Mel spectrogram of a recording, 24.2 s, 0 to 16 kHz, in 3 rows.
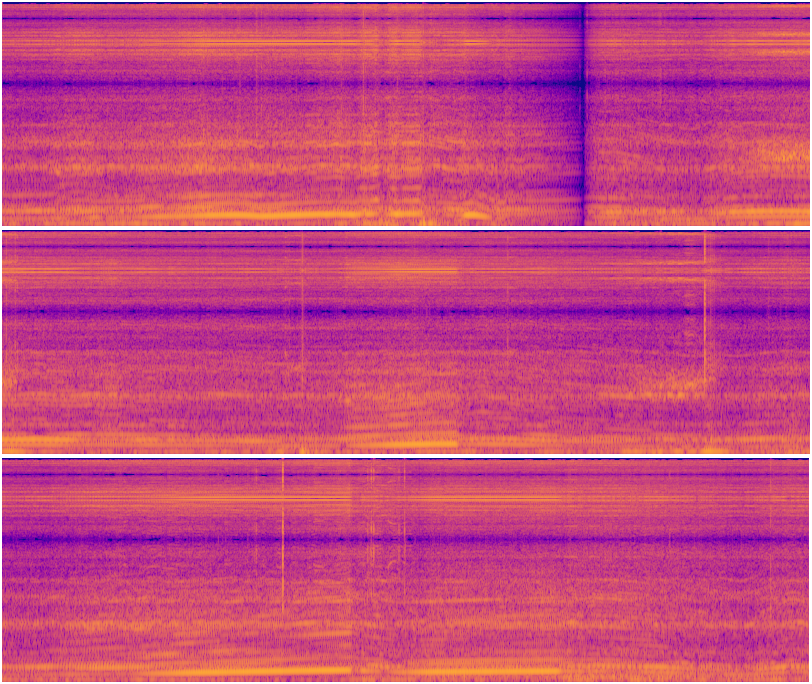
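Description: Opel Speedster's naturally aspirated 2.2-litre four-cylinder engine, heard from inside the cabin, revving hard on track: several rising pulls, each cut off by a drop in pitch at a gear change. About six seconds in, the sound breaks off for an instant.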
